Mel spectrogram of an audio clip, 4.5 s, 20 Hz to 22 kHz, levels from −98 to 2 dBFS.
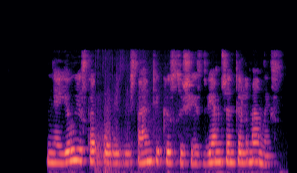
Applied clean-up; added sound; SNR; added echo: neural separator model SepFormer DNS4.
